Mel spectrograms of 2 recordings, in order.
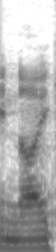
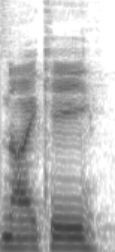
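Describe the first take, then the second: First: It is said the British way, rhyming with 'bike'. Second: It is said the American way, like 'Nikey'.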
